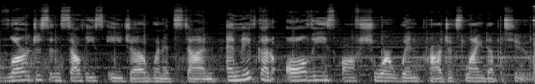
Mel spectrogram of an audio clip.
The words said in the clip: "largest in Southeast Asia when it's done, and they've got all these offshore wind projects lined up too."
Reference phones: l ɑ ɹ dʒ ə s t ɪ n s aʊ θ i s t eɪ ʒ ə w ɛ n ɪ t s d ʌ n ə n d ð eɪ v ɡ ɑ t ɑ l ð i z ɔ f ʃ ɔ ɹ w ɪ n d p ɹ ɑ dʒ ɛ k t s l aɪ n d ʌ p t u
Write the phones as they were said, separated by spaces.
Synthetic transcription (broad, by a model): l ɑ ɹ dʒ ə s t ɪ n s aʊ θ i s t eɪ ʒ ə w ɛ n ɪ t s d ʌ n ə n ð eɪ v ɡ ɑ t ɑ l ð i z ɔ f ʃ ɔ ɹ w ɪ n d p ɹ ɑ dʒ ɛ k t s l aɪ n d ʌ p t u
